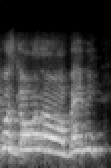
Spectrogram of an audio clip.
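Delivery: high, caring mother asking her son; mother's voice. Retold or imitated.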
